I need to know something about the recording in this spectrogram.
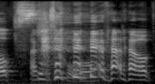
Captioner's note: laughing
